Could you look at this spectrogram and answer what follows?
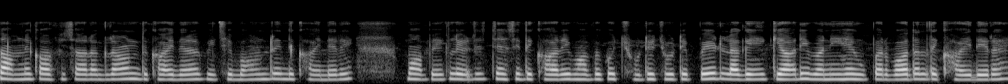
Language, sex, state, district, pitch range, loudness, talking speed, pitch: Hindi, female, Chhattisgarh, Korba, 230-245 Hz, -18 LUFS, 225 wpm, 240 Hz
